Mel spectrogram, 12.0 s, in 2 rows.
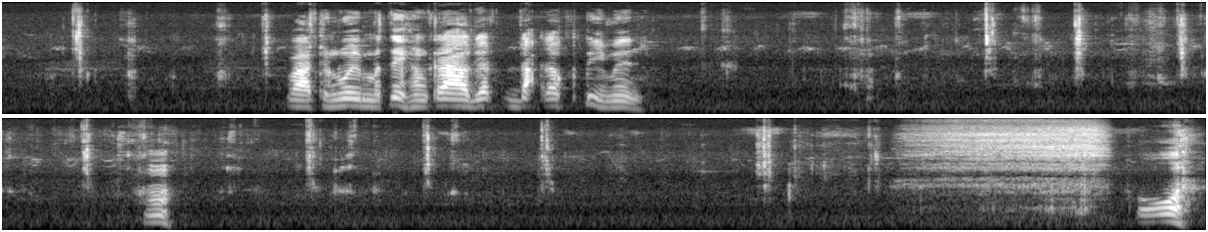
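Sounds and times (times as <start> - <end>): chewing and mouth clicks: 0.2 - 1.7, 3.3 - 10.6.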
